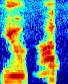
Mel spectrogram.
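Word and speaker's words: yuca: what Yuka is oh yaka yeah yeah yeah yeah exactly that's what I was gonna ask you is that what it was yeah well it's pronounced Yuka you know oh I'm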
